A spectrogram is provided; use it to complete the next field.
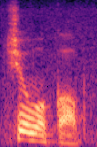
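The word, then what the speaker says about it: Chubukov: चुबोकॉव, ध्यान से प्रोनाउंस करिएगा, इसमें टी साइलेंट होंगे, ठीक है, और एस भी साइलेंट होंगे, और इसका प्रोनाउंसिएशन है चुबोकॉव।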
